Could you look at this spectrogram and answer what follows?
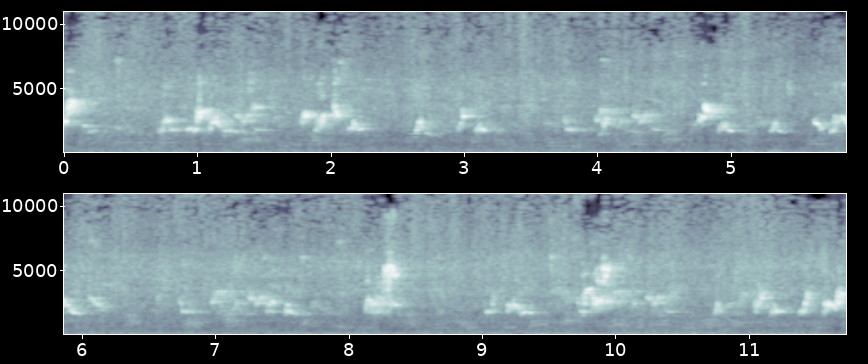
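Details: Hand-fed young red-whiskered bulbul, three months old, caged, chattering all day: a steady run of short warbled and chirped notes between mid and high pitch, with occasional brighter whistled phrases, over a low steady hum.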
